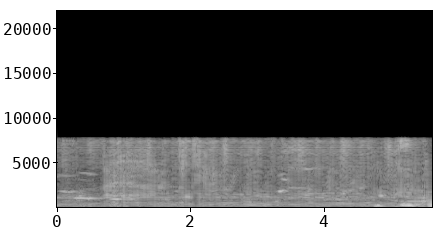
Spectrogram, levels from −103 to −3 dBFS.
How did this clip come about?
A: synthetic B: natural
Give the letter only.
A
